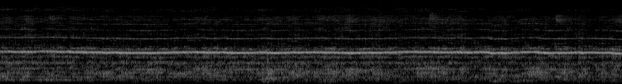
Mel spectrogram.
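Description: Steady high motor whine holding an even pitch throughout, with a soft gritty hiss of beans; grinder runs smoothly and evenly.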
